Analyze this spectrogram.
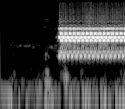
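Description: A loud, steady electronic bell rings continuously for about a second, a bright buzzing trill with several stacked tones, starting abruptly after a quiet moment with faint low rumble.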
